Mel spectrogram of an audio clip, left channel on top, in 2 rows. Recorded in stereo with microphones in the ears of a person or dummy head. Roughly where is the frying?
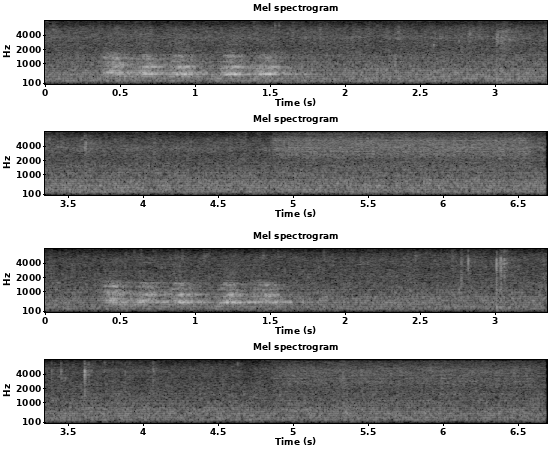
Left.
